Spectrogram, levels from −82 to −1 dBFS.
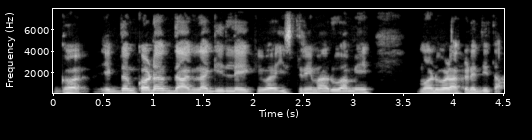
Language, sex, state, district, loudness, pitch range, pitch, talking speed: Konkani, male, Goa, North and South Goa, -17 LUFS, 135-145 Hz, 140 Hz, 145 wpm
